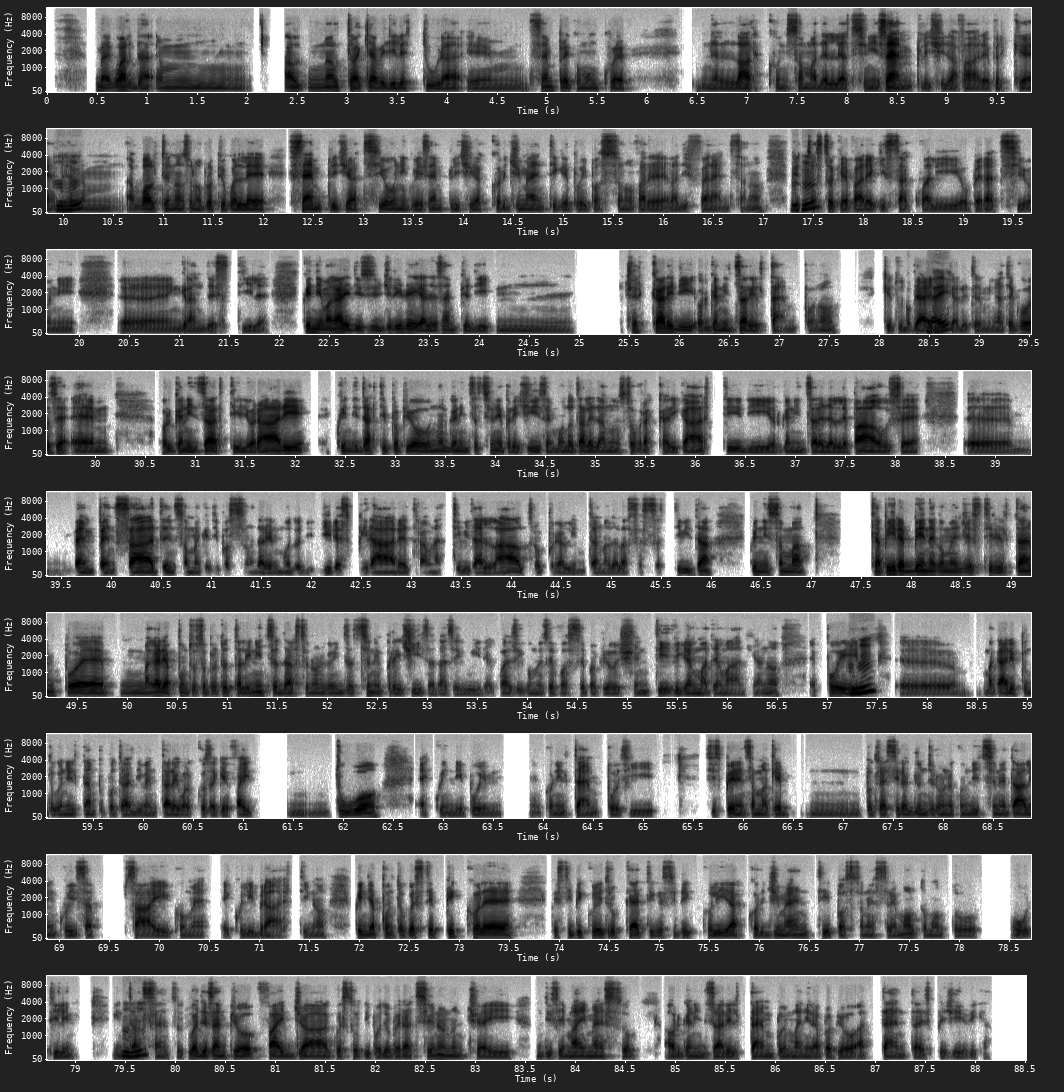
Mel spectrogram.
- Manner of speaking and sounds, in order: tongue click; "proprio" said as "propio"; "proprio" said as "propio"; tapping; "proprio" said as "propio"; other background noise; "proprio" said as "propio"
- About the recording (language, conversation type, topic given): Italian, advice, Come posso gestire un carico di lavoro eccessivo e troppe responsabilità senza sentirmi sopraffatto?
